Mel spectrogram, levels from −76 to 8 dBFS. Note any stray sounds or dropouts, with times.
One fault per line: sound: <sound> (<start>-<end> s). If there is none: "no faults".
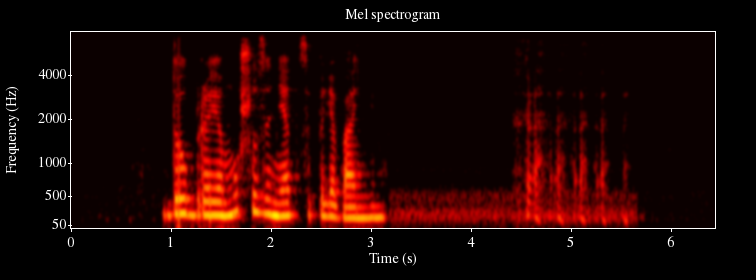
sound: laugh (4.4-5.6 s)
